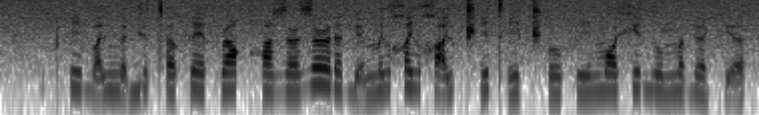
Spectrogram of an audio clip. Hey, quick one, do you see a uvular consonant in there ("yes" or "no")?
yes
